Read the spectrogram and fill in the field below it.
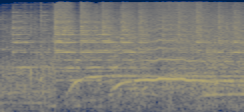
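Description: Cheering crowd of family, friends, doctors, nurses and Cavs dancers lining a human tunnel as a young girl walks through, a steady broad roar of many voices with high whistles and shouts rising over it.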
